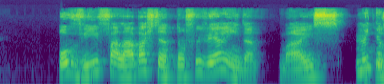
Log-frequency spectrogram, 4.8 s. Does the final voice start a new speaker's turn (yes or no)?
yes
